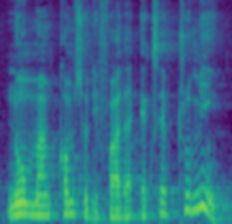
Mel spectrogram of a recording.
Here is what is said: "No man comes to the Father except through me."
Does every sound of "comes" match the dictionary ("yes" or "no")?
no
